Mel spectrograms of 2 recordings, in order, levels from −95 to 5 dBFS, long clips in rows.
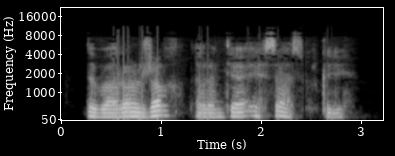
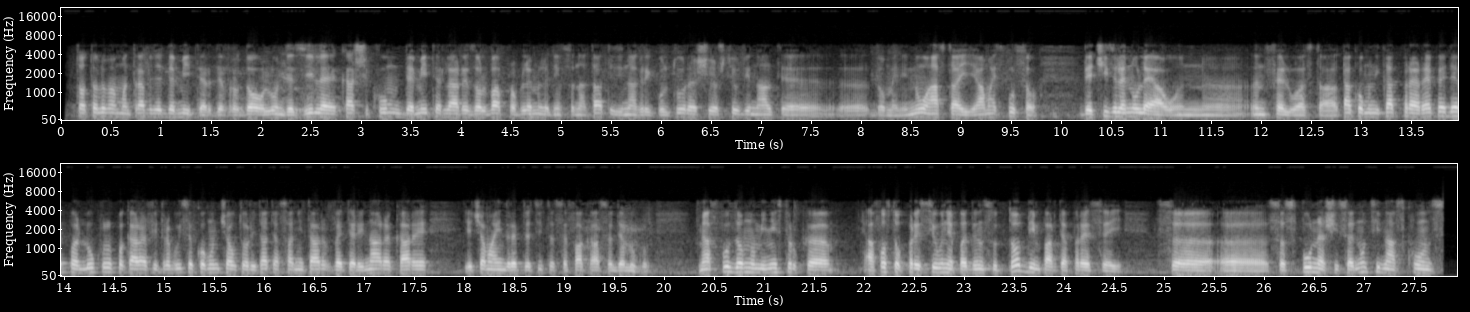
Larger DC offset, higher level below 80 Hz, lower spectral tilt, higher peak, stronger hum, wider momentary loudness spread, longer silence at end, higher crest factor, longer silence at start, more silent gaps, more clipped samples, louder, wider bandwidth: neither; about the same, -48 dBFS vs -44 dBFS; second, -5.5 dB/octave vs -8 dB/octave; second, -4 dBFS vs 0 dBFS; neither; first, 12 LU vs 7 LU; first, 0.4 s vs 0.15 s; about the same, 18 dB vs 16 dB; about the same, 0.25 s vs 0.15 s; neither; neither; second, -23 LUFS vs -17 LUFS; first, 11 kHz vs 6 kHz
